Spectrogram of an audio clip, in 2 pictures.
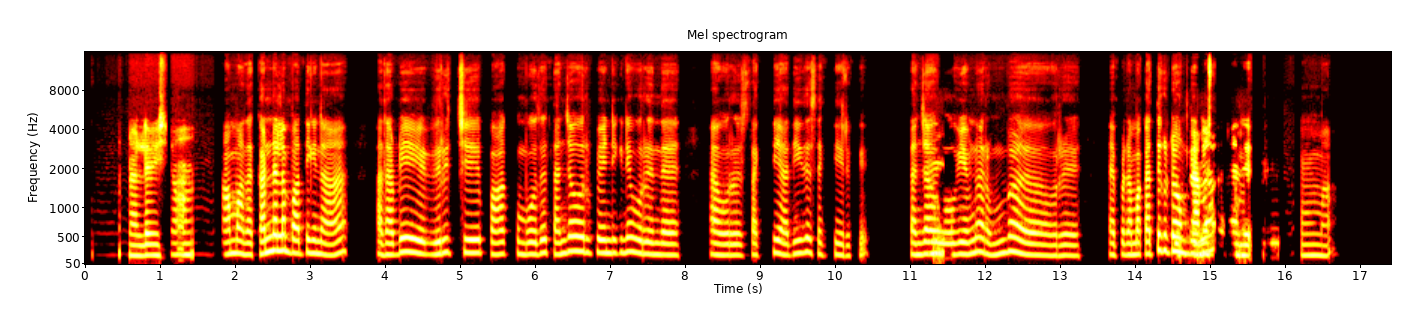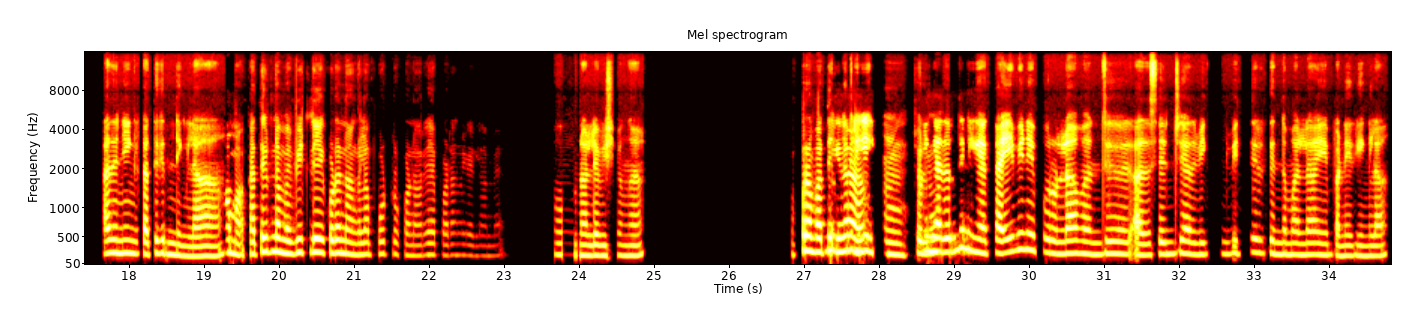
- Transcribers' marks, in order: mechanical hum; other noise; static; other background noise; in English: "பெயிண்டிங்க்குன்னே"; tapping; drawn out: "ரொம்ப"; distorted speech
- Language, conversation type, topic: Tamil, podcast, ஓவியம் மற்றும் சின்னச் சித்திரங்களின் உதவியுடன் உங்கள் உணர்வுகளை இயல்பாக எப்படிப் வெளிப்படுத்தலாம்?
